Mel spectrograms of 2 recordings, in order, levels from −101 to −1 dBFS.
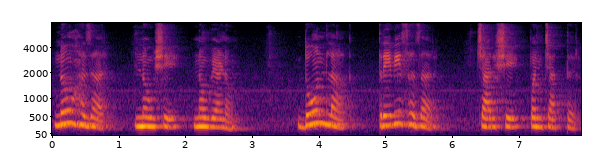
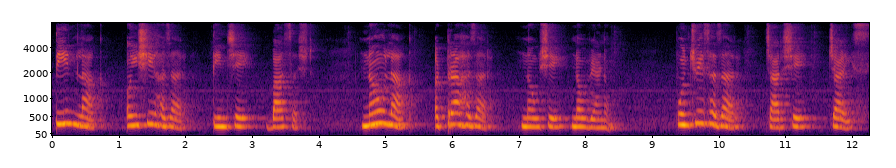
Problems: constant background noise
